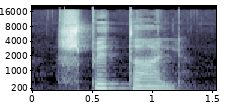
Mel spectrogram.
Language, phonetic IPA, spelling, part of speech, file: Ukrainian, [ʃpeˈtalʲ], шпиталь, noun, Uk-шпиталь.ogg
- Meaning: hospital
